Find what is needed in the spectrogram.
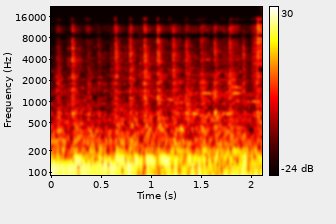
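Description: Live rock band playing loud, with a heavy distorted low end and repeated drum hits running through.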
